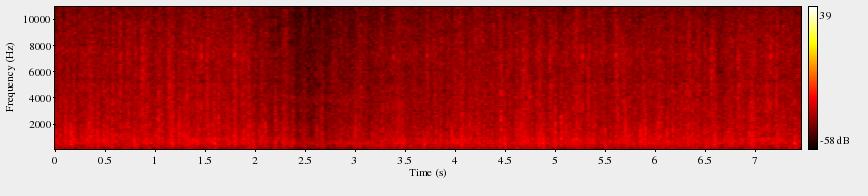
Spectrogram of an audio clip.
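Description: Wind rushes steadily.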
